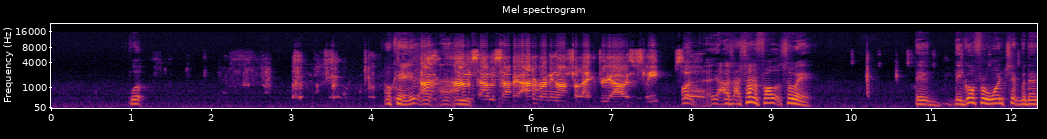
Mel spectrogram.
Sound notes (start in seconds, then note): 3.0 laughing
